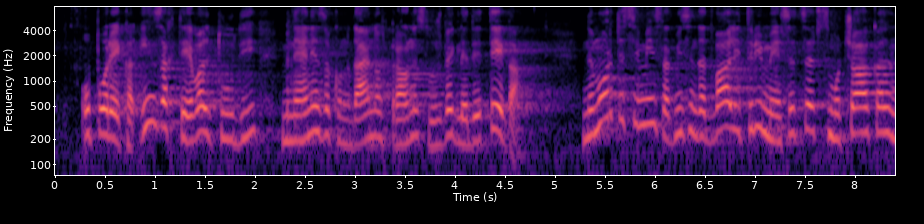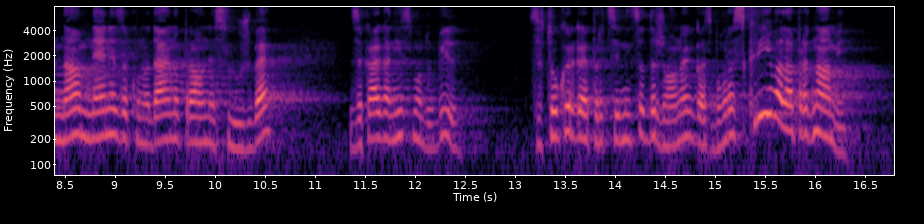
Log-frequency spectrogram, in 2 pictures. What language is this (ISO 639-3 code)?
slv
